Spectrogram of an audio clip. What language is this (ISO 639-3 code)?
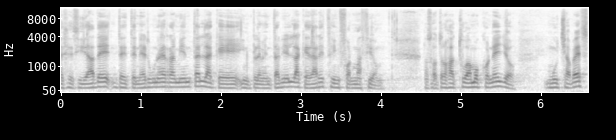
spa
